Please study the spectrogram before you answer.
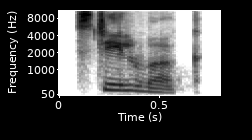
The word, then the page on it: steelwork: Indian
